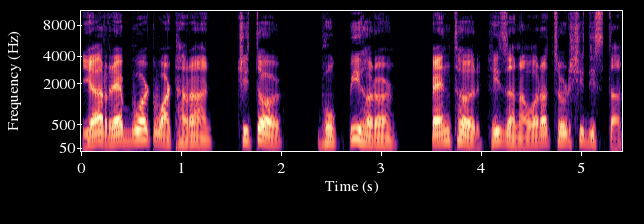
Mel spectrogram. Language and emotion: Goan Konkani, neutral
